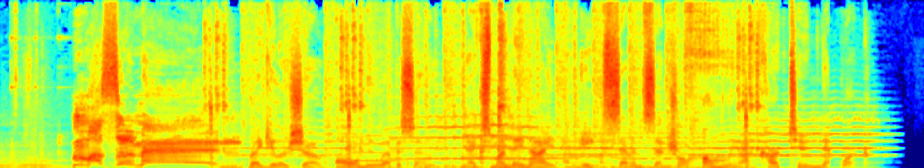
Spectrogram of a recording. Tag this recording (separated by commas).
Music, Speech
